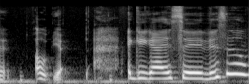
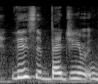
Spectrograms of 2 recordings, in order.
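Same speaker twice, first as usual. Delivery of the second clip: usual speaking voice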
